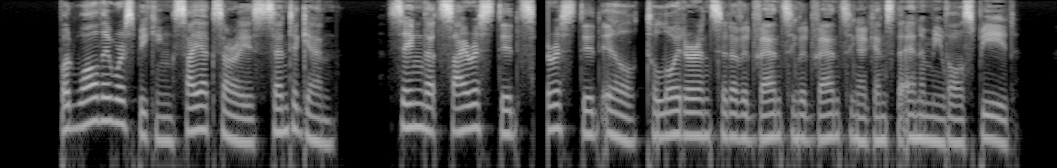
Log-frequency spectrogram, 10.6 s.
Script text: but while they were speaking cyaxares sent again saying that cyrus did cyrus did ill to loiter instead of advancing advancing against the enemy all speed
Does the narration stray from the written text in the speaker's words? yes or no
no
